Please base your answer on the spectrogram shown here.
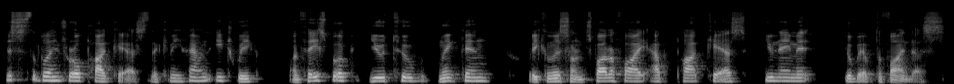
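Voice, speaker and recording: A podcast host interviews guests over a video call from his home studio, his talk folksy and rambling, with fillers and restarts. He has a fairly high-pitched, creaky, darkish voice and a brisk delivery.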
